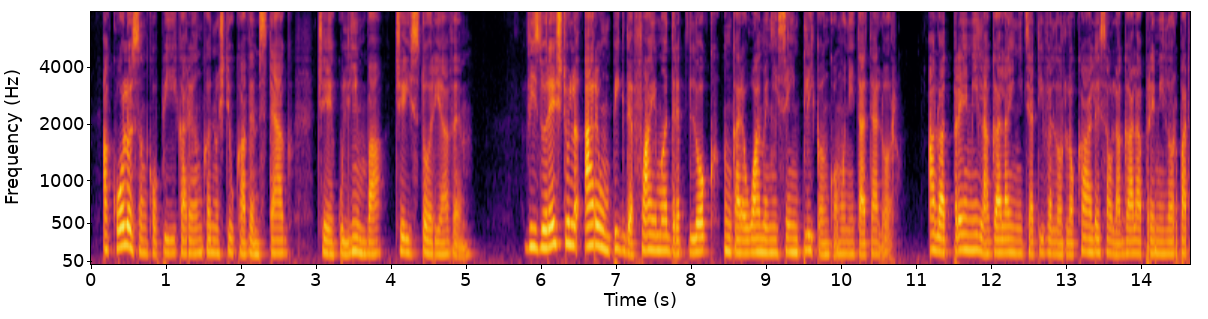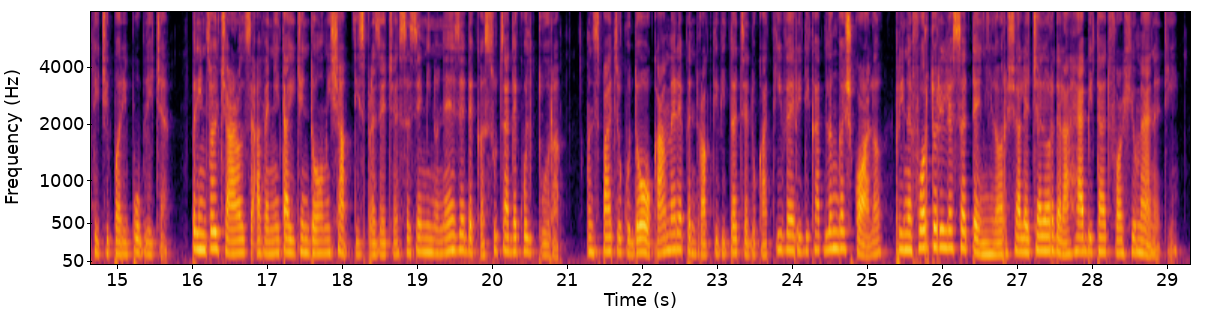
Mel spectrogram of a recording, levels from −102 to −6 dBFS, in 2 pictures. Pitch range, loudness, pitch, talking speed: 140-170 Hz, -24 LUFS, 155 Hz, 170 wpm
